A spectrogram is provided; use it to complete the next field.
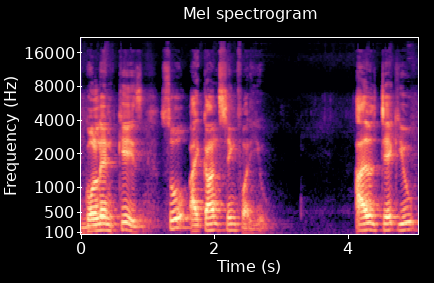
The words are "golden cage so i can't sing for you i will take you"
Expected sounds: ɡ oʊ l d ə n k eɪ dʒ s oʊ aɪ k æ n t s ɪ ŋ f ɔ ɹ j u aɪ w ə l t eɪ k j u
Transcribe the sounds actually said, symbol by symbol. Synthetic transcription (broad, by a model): ɡ oʊ l d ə n k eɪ z s oʊ aɪ k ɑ n t s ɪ ŋ f ɔ ɹ j u aɪ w l t eɪ k j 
